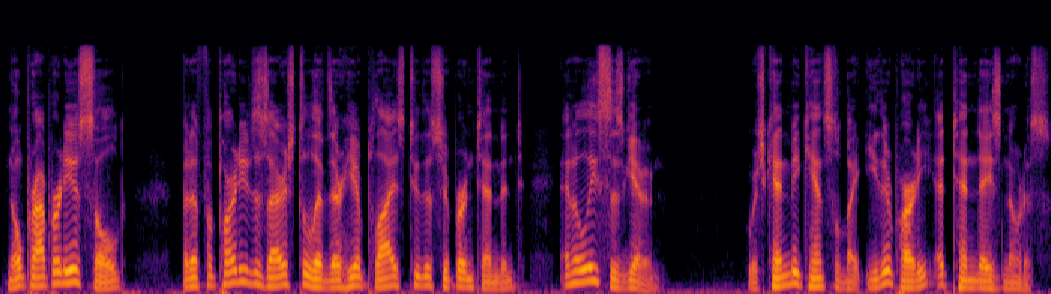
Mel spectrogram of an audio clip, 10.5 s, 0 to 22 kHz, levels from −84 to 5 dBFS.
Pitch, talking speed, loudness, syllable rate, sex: 115 Hz, 190 wpm, -19 LUFS, 6.0 syllables/s, male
